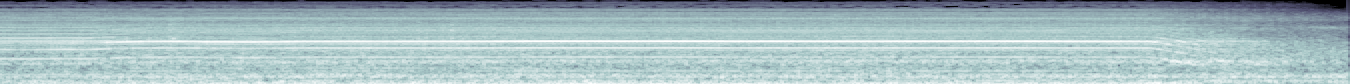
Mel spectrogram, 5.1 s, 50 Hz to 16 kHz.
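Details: 1972 Mercedes-Benz 280 SE 4.5 (W108) AC cabin blower motor, on the bench on a battery after cleaning and lubricating its shaft bearings to cure screeching: smooth, steady high whine with no scrape or rattle, then an even spin-down; the motor now runs cleanly.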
